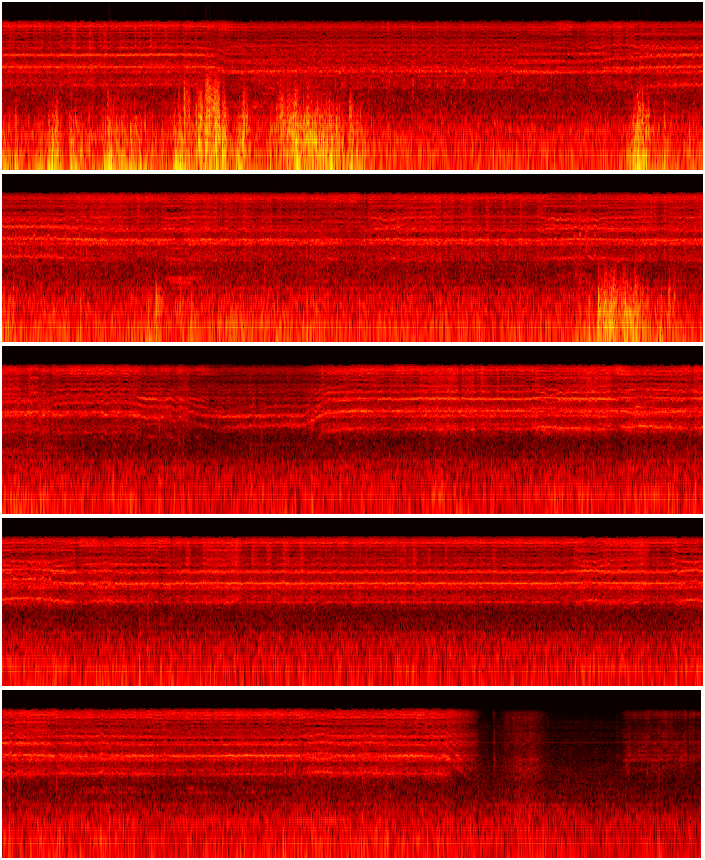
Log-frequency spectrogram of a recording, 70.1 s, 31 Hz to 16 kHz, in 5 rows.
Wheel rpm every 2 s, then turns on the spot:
190, 190, 170, 150, 150, 150, 170, 170, 170, 170, 170, 170, 170, 170, 170, 150, 100, 160, 190, 190, 190, 190, 180, 180, 180, 180, 180, 180, 180, 180, 180, 180, 110, 20, 30.
66-68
